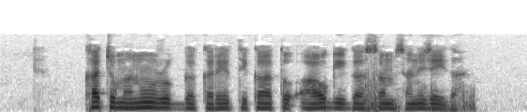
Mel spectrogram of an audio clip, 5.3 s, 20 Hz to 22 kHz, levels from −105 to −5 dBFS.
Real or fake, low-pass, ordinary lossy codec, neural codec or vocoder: real; 7.2 kHz; MP3, 64 kbps; none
